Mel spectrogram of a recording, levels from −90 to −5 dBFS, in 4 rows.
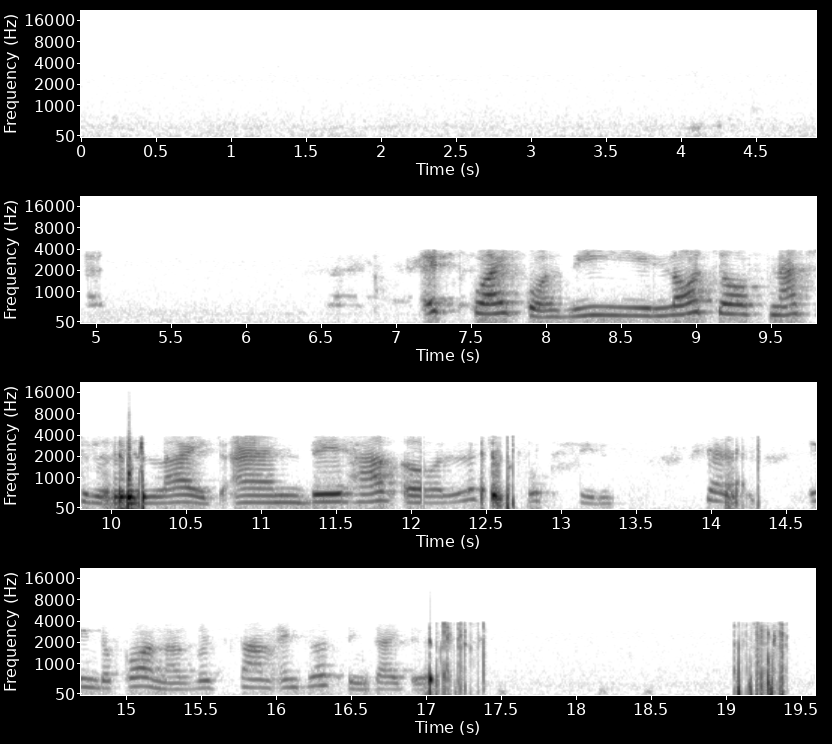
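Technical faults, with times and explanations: Throughout: GSM full-rate codec. The speech has a buzzy, gravelly roughness because this early coder models the vocal tract as a filter and drives it with sparse, regularly spaced pulses, keeping only one excitation sample in three and discarding the rest. Nothing survives above 4 kHz, so sibilants and brightness are gone. The damage is plainly audible, and the coarseness fits a 13 kbps GSM stream.
9.94–10.24 s, 12.44–12.86 s, 14.08–14.32 s, 16.98–17.39 s, 19.04–19.41 s: GSM bit errors. In each burst the speech breaks into squawks, pops and gargling. Corrupted bits on a weak link reach the decoder, and damaged filter, pitch or gain parameters make individual frames come out with a warped spectrum or a sudden jump in level. The bursts last between about a quarter and four tenths of a second, which fits runs of a dozen to twenty damaged frames.
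12.06 s to the end: input switched to a poorer device. After a 20 ms gap, the sound turns duller and boxier, drops by roughly 10 dB, and carries a faint new noise floor far below the speech. Nothing above 3 kHz gets through from here on, narrower even than the codec's band. This is likely a change of input mid-recording to a lower-grade microphone or a headset call profile with its own tone and noise.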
